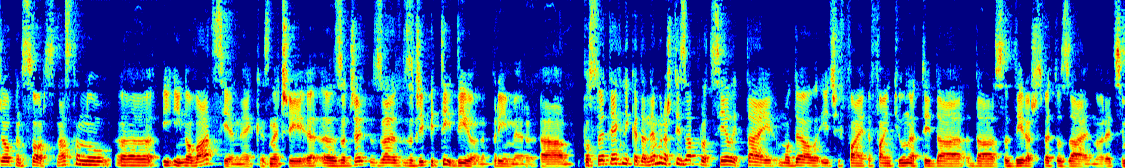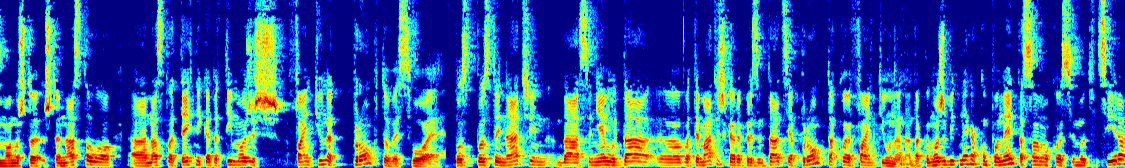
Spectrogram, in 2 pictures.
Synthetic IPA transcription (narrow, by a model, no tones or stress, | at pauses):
openso̞ɾsnast̪aʋnuəiʔino̞ʋaːt̪sijene̞keznaːt͡ʃizad͡ʒezazad͡ʒipit̪id̪io̞napɾiːmje̞ɾəpost̪o̞jit̪e̞xnikad̪ane̞mo̞ɾaʃt̪iːzapɾaʋot̪sjeːlit̪aːjmo̞d̪elˠit͡ʃifafajnt̪junat̪id̪ad̪ased̪iːɾaʃsʋe̞t̪o̞ːzaje̞d̪noɾe̞t̪simoonoʃt̪oʃt̪o̞jenast̪alˠo̞nast̪alaet̪e̞xnikad̪at̪iːmo̞ʒeʃfajnt̪junat̪pɾo̞mpt̪o̞ʋe̞sʋo̞je̞popo̞st̪oinaːt͡ʃind̪aseɲe̞mud̪aːmat̪e̞mat̪it͡ʃkaɾe̞pɾe̞ze̞nt̪aːt̪sijapɾo̞mpt̪akojaefajnt̪junana̰d̪aklemo̞ʒebit̪ne̞kako̞mpo̞ne̞nt̪asamoko̞jasemo̞d̪ifit̪siːɾa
